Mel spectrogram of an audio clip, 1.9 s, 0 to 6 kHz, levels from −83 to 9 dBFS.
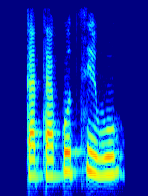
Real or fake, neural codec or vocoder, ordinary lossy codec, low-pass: fake; codec, 16 kHz, 16 kbps, FunCodec, trained on LibriTTS, 50 frames a second; AAC, 48 kbps; 5.4 kHz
